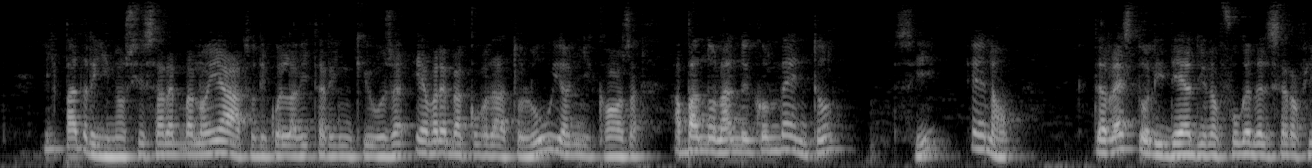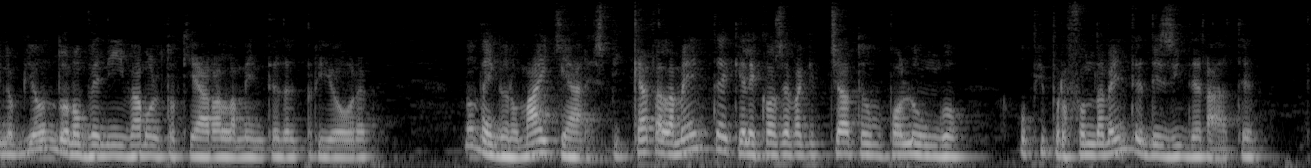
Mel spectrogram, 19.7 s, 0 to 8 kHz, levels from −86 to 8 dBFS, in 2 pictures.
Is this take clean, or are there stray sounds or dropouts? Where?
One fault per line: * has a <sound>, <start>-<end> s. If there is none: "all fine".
all fine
